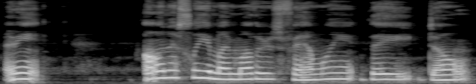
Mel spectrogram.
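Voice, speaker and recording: A young woman vlogging about her singing in a slightly high voice, rambling and hesitant with lots of fillers. She talks at an unhurried, slow pace. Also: creaky, a little mellow. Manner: speaks slowly. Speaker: singer talking about her voice type. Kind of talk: casual vlog chat.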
